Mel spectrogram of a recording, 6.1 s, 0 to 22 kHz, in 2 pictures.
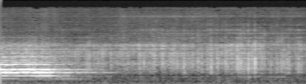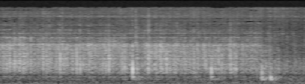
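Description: HMV 102 portable gramophone playing a 78 rpm record: a choir's held final chord ends about half a second in, and then only the record's surface hiss and faint crackle go on under the needle.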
